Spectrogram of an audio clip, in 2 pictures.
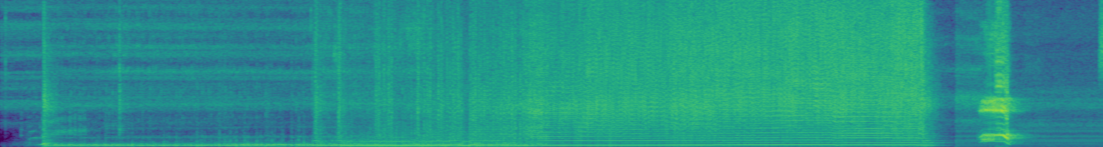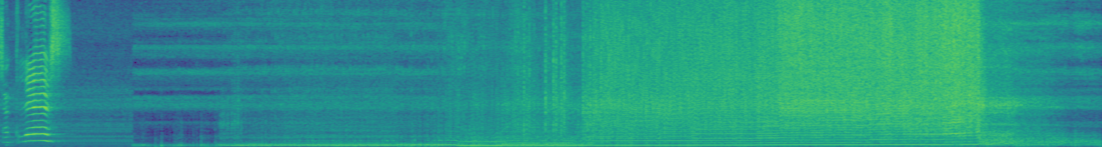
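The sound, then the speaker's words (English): An engine being started with propane gas, compressed air and a lighter roars loudly with a climbing whine, cuts out briefly with a few sputtering bursts, then fires back up into a steady, rising roar. “I don't think I ever started an engine like this with butane gas.”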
